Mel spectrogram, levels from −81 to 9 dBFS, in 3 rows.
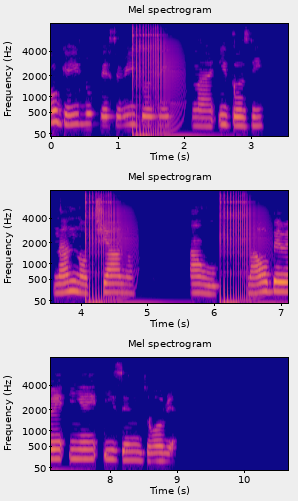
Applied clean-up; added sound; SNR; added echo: none; Glass; 10 dB; none.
